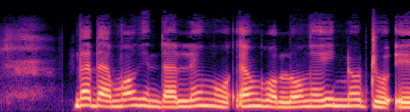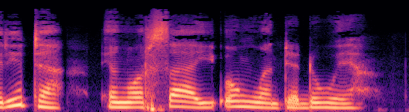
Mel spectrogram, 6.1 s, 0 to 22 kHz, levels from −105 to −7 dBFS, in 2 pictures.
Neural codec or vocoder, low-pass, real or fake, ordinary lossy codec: autoencoder, 48 kHz, 32 numbers a frame, DAC-VAE, trained on Japanese speech; 19.8 kHz; fake; MP3, 64 kbps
